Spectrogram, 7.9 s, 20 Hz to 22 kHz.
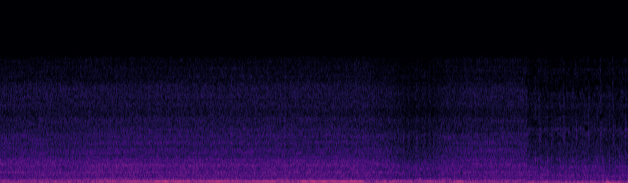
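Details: Suzuki F6 small engine with hard starting: idles unevenly, beat stumbling and wavering instead of holding steady; rough running, possibly a misfire.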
